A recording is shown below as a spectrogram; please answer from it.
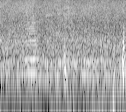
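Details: Honey bees at a hive during work on drone-laying colonies: a steady, low, droning hum with faint sustained tones, a soft knock near the middle and another toward the end.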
